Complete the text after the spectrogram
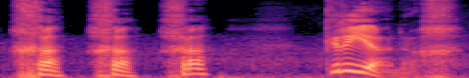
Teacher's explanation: We need to engage that fricative sound at the back.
